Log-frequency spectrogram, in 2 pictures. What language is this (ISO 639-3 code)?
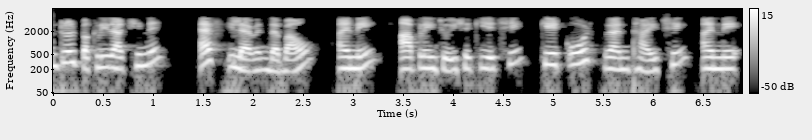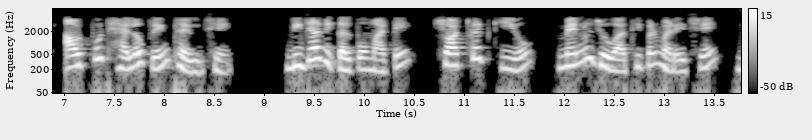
guj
